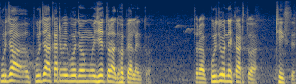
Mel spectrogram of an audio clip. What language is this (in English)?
Maithili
